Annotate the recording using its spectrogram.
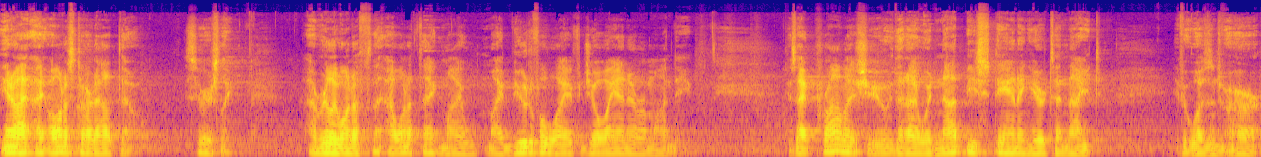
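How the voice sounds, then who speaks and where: Pausing long and often, a man speaks at medium pitch and a moderate pace with ordinary pitch variation, amid noticeable background noise and audible room echo. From US Midwest, St. Louis. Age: 80s+. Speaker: fishing boat captain, hall of fame inductee. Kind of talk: acceptance speech. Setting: stage with audience. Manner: halting, unscripted.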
